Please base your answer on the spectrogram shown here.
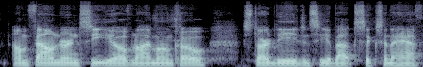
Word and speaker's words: NYMO & Co: CEO, owner, founder of how do you pronounce it? NYMO&Co. NYMO&Co.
